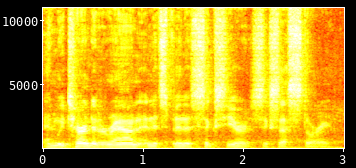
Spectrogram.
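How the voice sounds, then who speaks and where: Audible room echo surrounds a man with a fairly low pitch. He talks at a very fast pace with fairly even intonation. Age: 60s. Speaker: chef and restaurateur. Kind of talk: podcast interview.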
